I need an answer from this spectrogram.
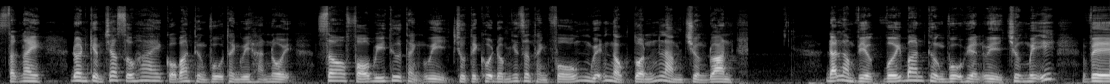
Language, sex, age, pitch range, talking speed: Vietnamese, male, 20-39, 135-170 Hz, 255 wpm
